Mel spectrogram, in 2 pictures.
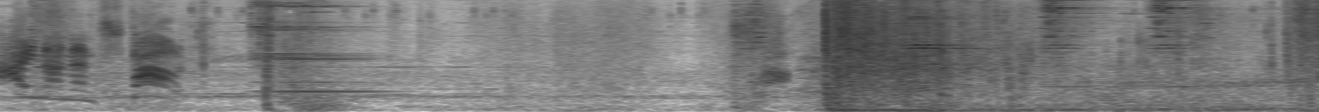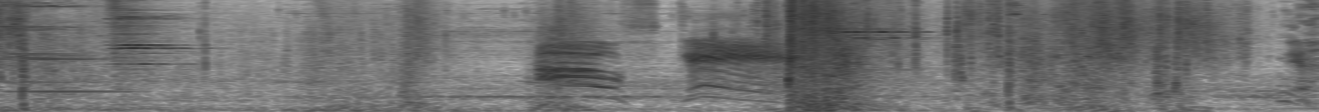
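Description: Game weapons clash and strike during a fight.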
